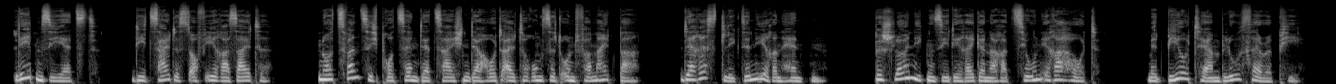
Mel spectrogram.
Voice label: Werbung

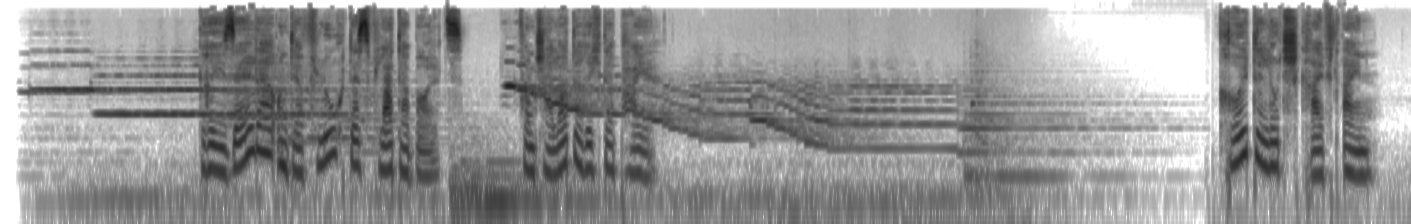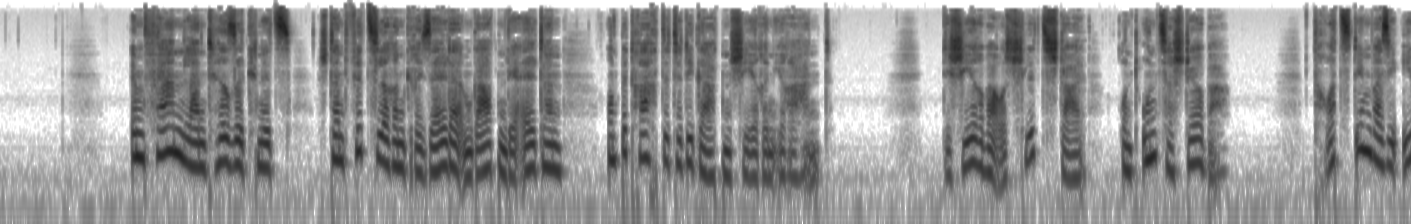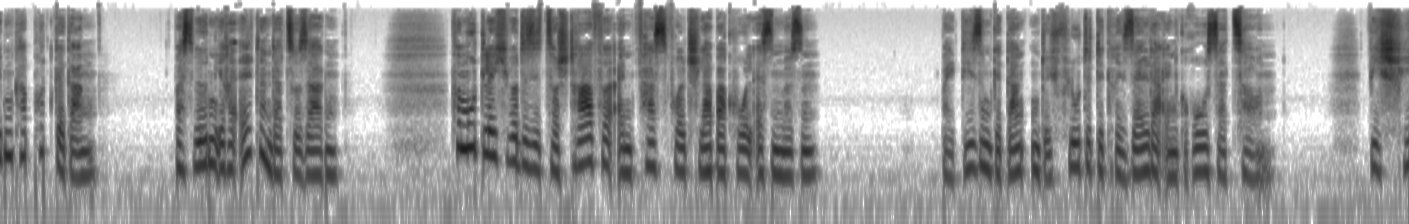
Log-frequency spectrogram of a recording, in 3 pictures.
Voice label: Hoerbuch Lesung; rbb; Ohrenbaer

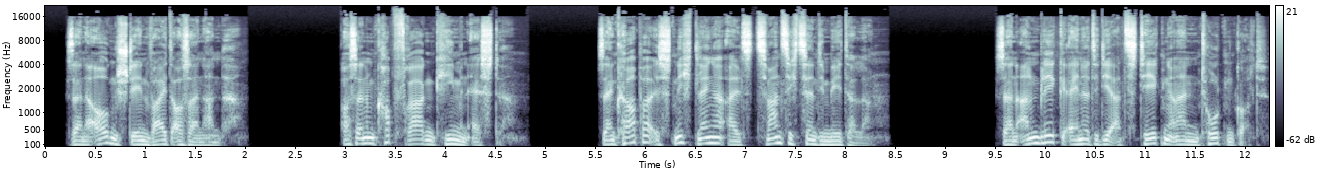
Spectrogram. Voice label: Dokumentarischer Text; LOFT VOICES

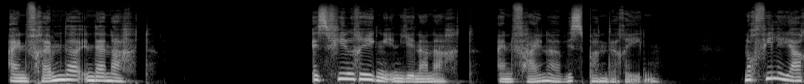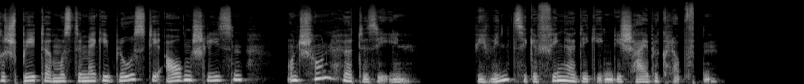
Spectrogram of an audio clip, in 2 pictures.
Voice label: erzaehlung

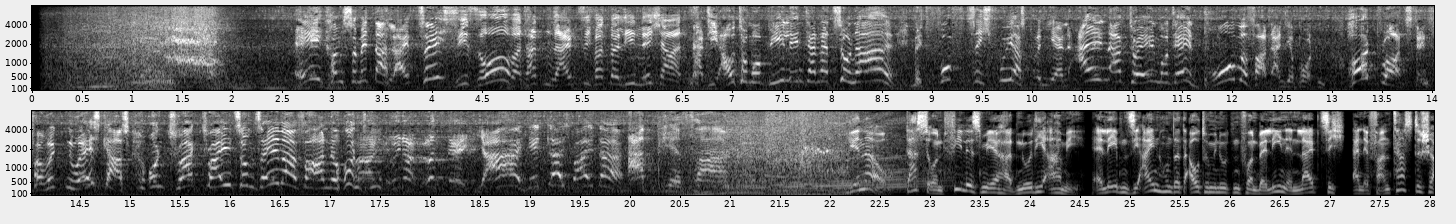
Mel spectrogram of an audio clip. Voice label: dialekt

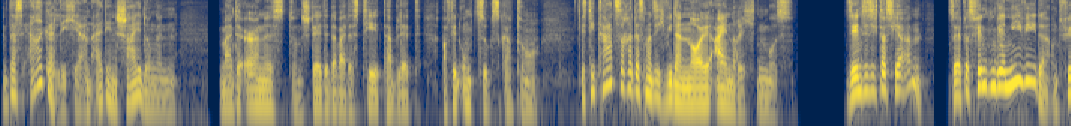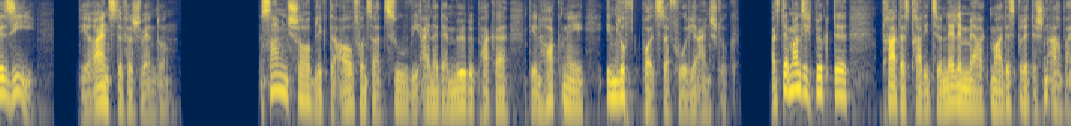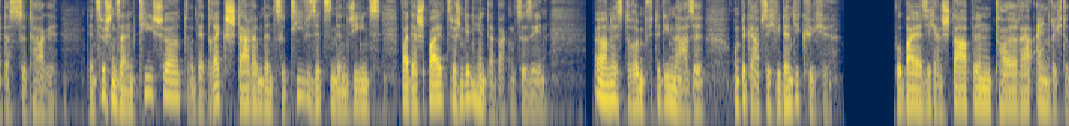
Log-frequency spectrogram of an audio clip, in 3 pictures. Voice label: erzaehlung

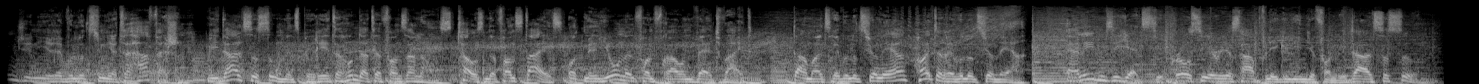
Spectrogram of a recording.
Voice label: tv werbung; vidaal sassoon

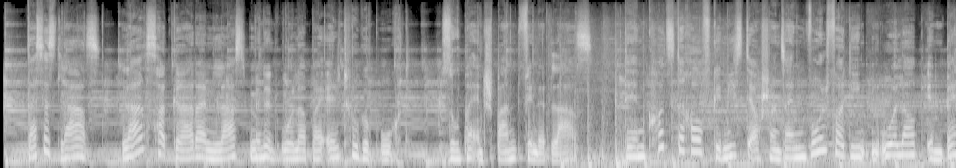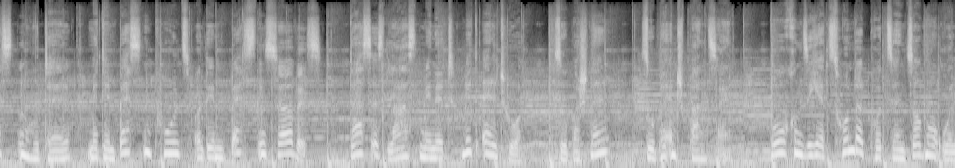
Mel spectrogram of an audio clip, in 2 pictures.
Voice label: Werbung Urlaub

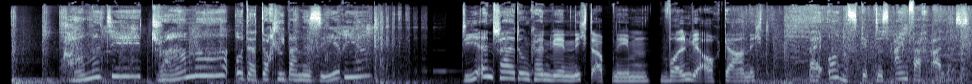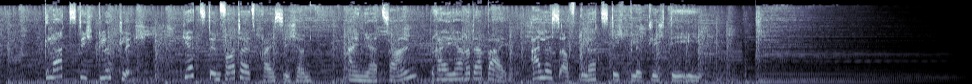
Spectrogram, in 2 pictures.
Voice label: fernseh werbung

